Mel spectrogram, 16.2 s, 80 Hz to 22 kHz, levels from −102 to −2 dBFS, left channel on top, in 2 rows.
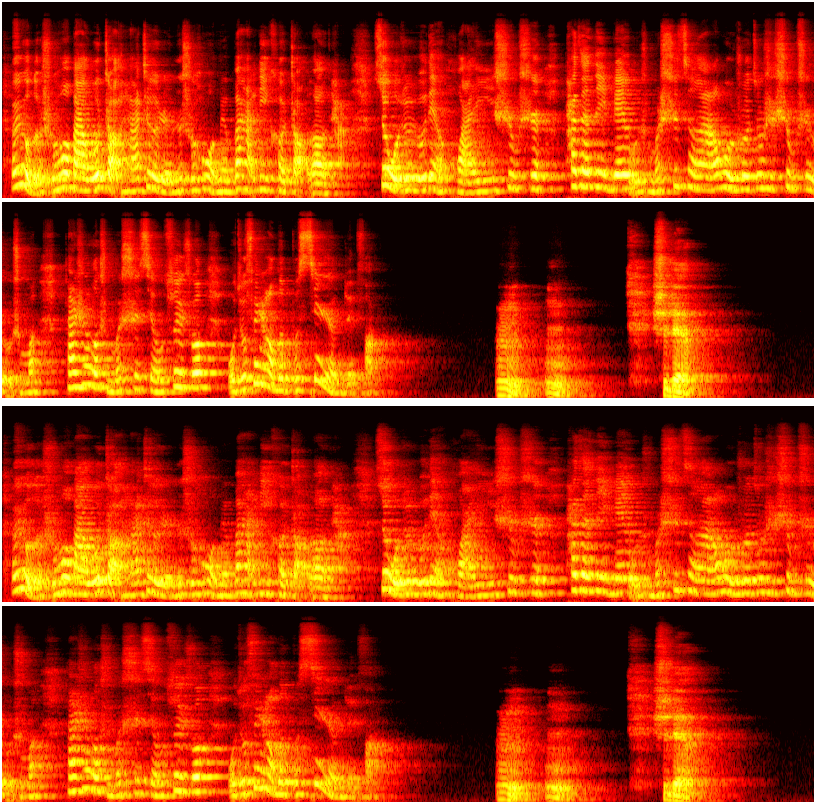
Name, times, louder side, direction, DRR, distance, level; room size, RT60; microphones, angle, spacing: voice 1, 0.0-11.9, left 3 dB, 60° left, 5 dB, 0.9 m, -23 dB
voice 2, 13.1-13.8 14.4-15.0, left 3 dB, 80° left, 2 dB, 0.6 m, -24 dB
11.5 x 3.9 x 3.2 m, 0.86 s
head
